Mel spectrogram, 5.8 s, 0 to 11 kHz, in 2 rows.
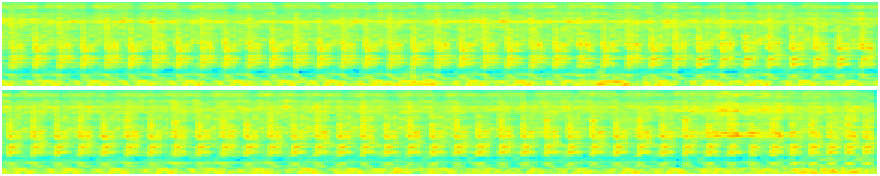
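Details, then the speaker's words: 1962 Chevy Biscayne, 235 Blue Flame inline six with 3-speed column manual, sat in a Nebraska field since 1969, first start; the engine was not stuck. Loud, hard rhythmic internal knock at about three per second over a rough idle, cause unknown. "oh yeah you can definitely hear how bad she's knocking over here though"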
